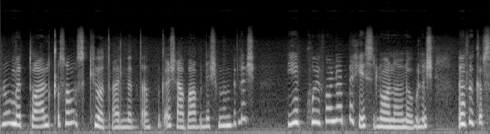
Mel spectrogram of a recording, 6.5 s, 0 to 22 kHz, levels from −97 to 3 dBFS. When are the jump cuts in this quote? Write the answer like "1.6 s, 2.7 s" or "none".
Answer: none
